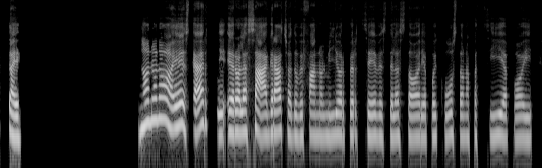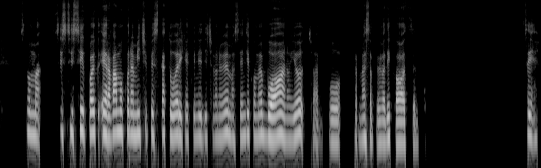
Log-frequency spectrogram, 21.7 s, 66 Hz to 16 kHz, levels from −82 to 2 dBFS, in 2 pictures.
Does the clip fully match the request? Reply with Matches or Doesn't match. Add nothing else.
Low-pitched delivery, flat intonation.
Doesn't match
